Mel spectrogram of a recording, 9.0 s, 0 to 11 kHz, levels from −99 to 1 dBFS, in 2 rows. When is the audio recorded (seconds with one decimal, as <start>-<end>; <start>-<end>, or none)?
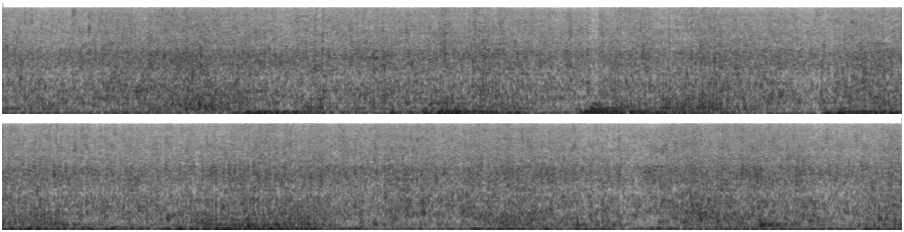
0.0-1.3; 6.1-7.2; 7.9-9.0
